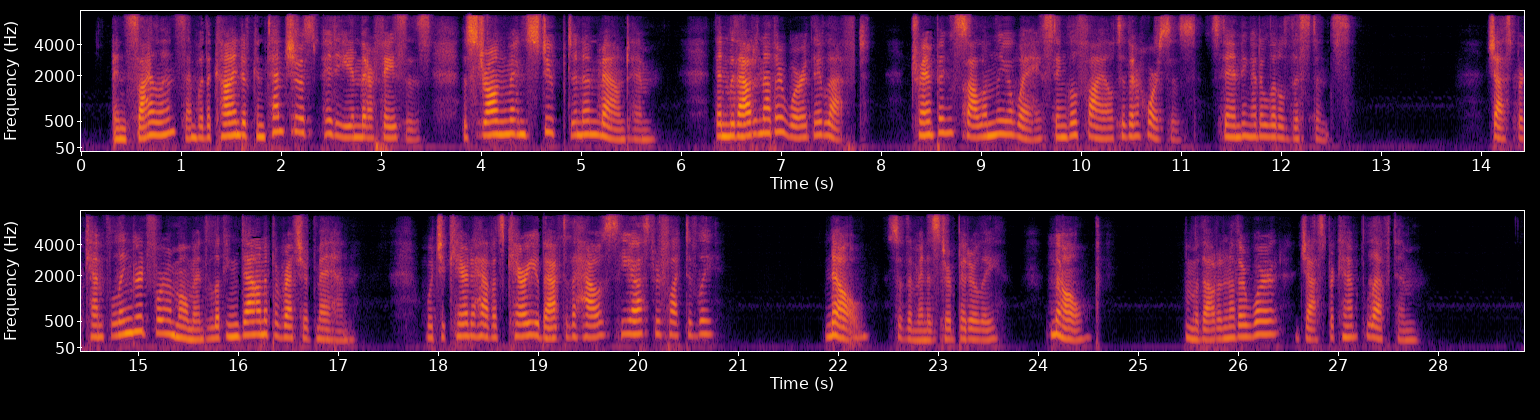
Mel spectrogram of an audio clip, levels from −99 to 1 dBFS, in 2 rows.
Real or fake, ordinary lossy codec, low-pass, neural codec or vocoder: fake; AAC, 32 kbps; 7.2 kHz; codec, 16 kHz in and 24 kHz out, 0.6 kbps, FocalCodec, streaming, 4096 codes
